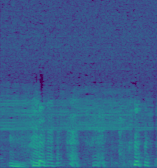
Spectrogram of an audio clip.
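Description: Men's voices talking indistinctly in a small room.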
